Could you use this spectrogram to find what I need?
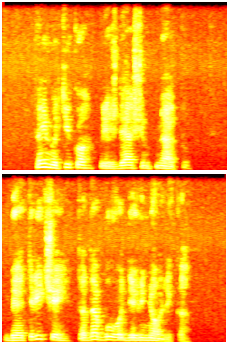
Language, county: Lithuanian, Kaunas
